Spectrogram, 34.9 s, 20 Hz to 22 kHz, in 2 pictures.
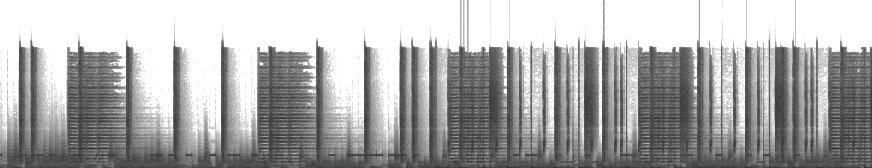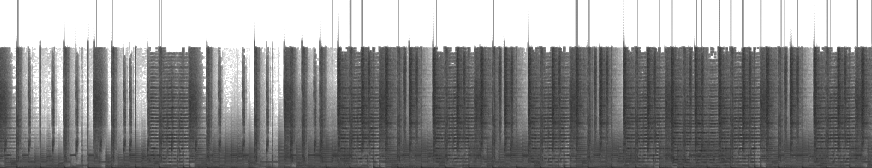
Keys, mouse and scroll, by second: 4.5 s, 8.3 ctrl+a, 11.9 s, 15.3-16.9 right drag, 15.5 s, 18.9 middle click, 19.3 middle click, 20.7 s, 26.3 s, 29.5 s.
